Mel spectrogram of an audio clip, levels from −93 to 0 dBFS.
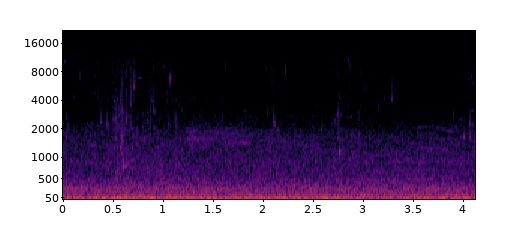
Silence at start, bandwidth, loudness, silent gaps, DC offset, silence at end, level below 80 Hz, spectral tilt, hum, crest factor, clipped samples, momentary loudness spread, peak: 0 s; 10.5 kHz; -54 LUFS; none; under 0.1%; 0 s; -50 dBFS; -7 dB/octave; none; 12 dB; under 0.1%; 2 LU; -34 dBFS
